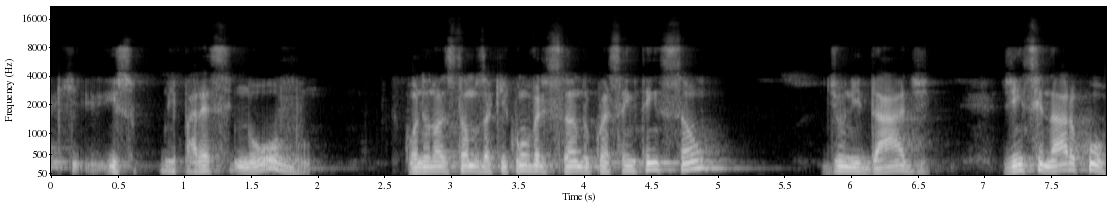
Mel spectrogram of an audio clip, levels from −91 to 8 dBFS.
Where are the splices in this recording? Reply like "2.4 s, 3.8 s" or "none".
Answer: 2.6 s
